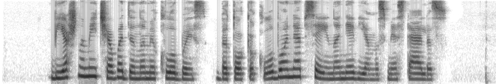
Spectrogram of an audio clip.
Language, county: Lithuanian, Vilnius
